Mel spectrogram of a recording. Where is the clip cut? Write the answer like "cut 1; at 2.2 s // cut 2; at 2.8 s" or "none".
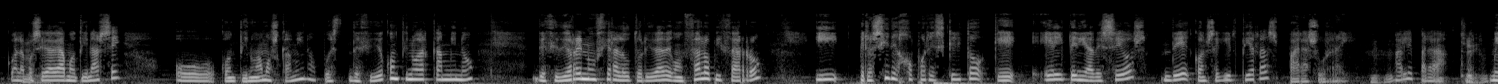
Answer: none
